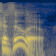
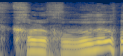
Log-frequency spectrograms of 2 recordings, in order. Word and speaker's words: Cthulhu: It's funny you should sort of gag on pronouncing that, because it's not pronounced Cthulhu. – Oh. – That is how it's spelled, and so that's how everyone's used to saying it. But Lovecraft kind of went out of his way... The author who created Cthulhu went out of his way to say that it should not be pronounced that way. He gave a couple of like weirdo pronunciations, but like I think one was closer to like Cthulhu, like kind of drunky.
